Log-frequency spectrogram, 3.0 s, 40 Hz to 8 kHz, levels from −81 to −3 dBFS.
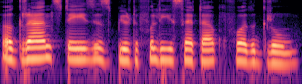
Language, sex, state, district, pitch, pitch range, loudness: English, female, Karnataka, Bangalore, 180 Hz, 170-190 Hz, -18 LUFS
